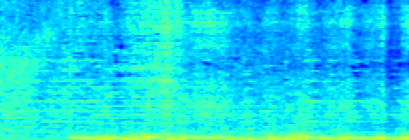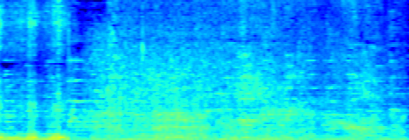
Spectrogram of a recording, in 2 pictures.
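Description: A race car's engine revving up and down over background music, loudest from about one to five seconds in, after which the music carries on with the engine lower.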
